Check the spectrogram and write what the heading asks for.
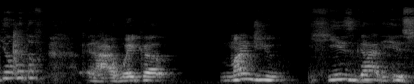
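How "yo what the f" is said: high, shocked angry father; a dad yelling at his son about his wrecked truck. Retold or imitated. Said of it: "Wakes me up, like".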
